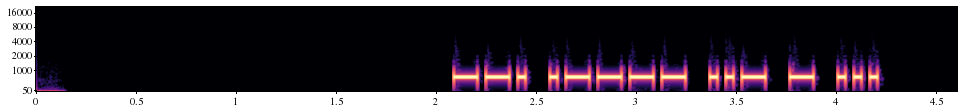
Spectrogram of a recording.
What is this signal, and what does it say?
Morse code, heard as a keyed tone, about 31 wpm, 700 Hz. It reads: G1UTS
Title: DXCC-100 Call Signs - 5 Characters - Repeated 2x - 30wpm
